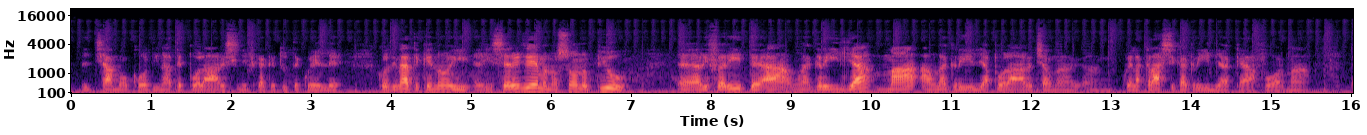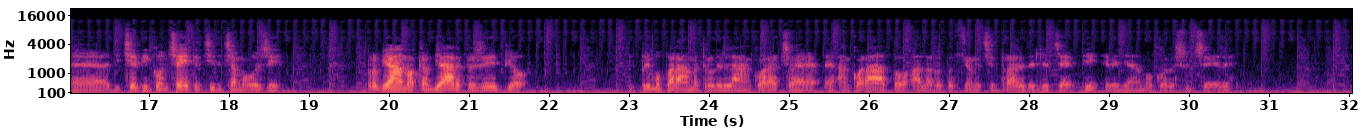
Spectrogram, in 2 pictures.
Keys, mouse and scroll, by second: 27.9 click.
